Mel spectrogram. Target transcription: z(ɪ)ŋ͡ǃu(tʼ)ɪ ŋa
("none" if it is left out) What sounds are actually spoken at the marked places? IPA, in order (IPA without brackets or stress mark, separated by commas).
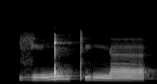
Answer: ɪ, tʼ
